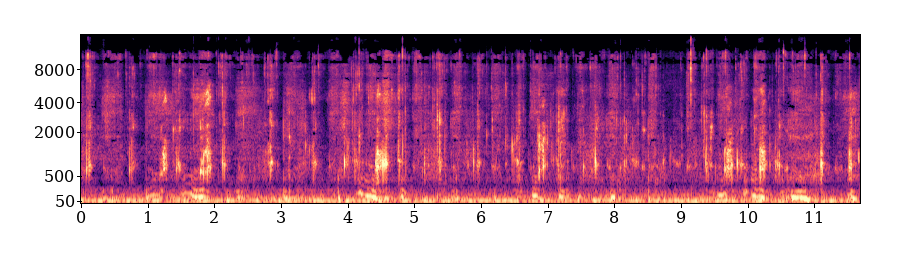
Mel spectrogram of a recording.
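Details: Max the dog works at peanut butter and kibble in an orange lick mat, heard up close with no voices: rapid sticky tongue clicks, a few louder crunchy bites, and a faint low drone throughout.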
